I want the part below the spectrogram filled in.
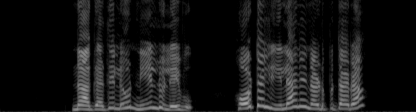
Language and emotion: Telugu, angry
